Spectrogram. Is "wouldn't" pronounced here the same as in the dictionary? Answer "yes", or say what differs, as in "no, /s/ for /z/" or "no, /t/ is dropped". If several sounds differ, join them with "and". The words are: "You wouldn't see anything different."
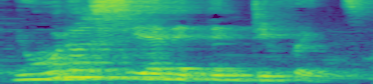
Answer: yes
